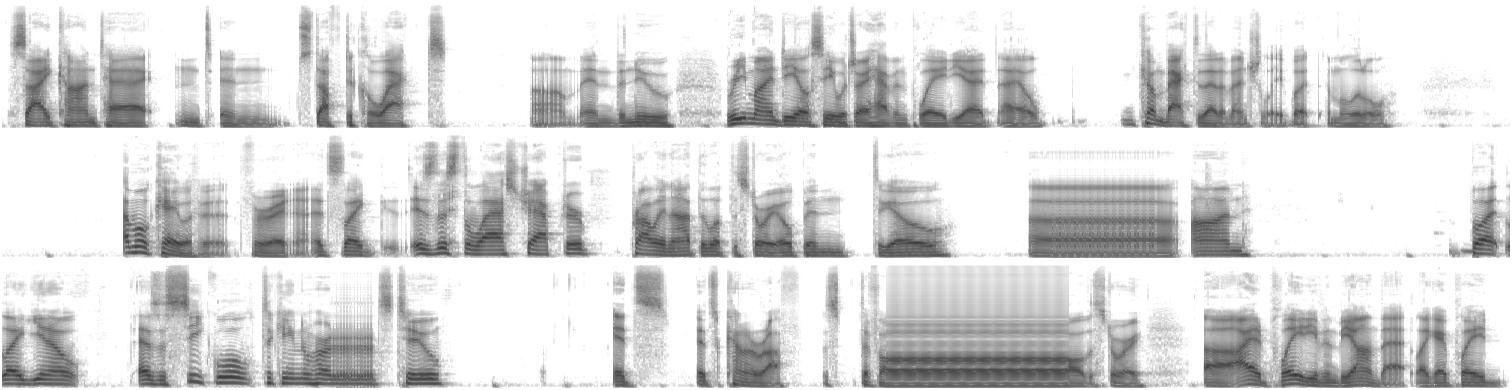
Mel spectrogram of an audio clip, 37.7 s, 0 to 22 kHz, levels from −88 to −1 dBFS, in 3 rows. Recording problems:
audio freezing; at 21 s for 1 s, at 28 s and at 33 s for 1.5 s

